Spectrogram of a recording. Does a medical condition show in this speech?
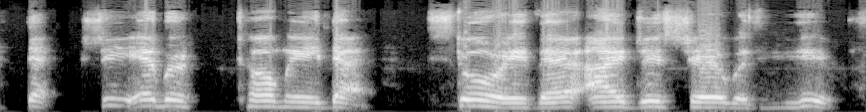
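Yes: cerebral palsy.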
